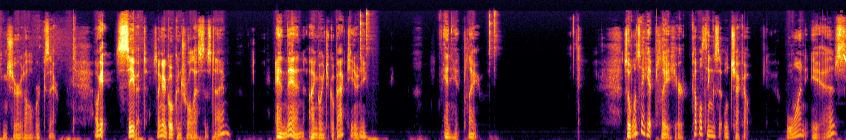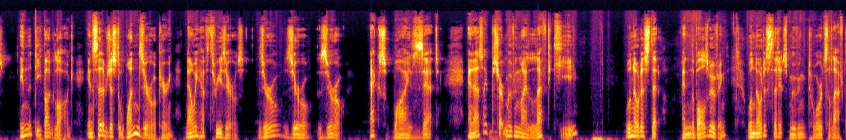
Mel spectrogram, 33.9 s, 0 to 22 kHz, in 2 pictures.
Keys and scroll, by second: 4.1 ctrl+s, 29.4 Left.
